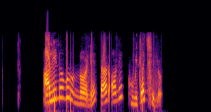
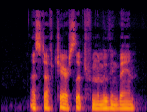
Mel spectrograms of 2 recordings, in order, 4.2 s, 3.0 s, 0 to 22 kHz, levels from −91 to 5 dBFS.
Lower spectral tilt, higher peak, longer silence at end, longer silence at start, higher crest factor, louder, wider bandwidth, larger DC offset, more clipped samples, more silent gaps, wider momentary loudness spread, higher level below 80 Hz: about the same, -4 dB/octave vs -5 dB/octave; first, 0 dBFS vs -4 dBFS; first, 1 s vs 0.25 s; first, 0.85 s vs 0.6 s; about the same, 16 dB vs 18 dB; first, -14 LUFS vs -21 LUFS; second, 8 kHz vs 16 kHz; neither; neither; first, 1.97-2.01 s vs none; first, 16 LU vs 4 LU; about the same, -52 dBFS vs -52 dBFS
